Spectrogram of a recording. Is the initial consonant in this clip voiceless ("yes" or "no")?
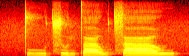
yes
